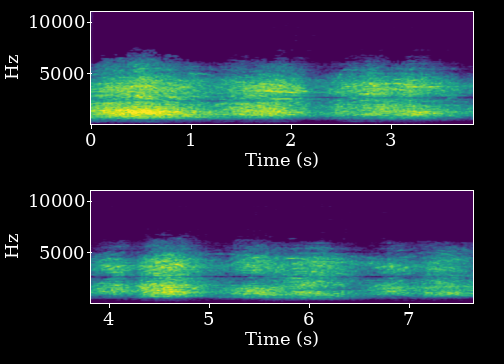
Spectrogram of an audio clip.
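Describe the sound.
A crowd chanting a salawat blessing in unison at a religious gathering, a loud, dense wash of many voices rising and falling in steady waves.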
